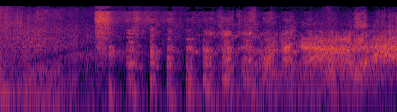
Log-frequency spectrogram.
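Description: Characters' weapons clash and strike.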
